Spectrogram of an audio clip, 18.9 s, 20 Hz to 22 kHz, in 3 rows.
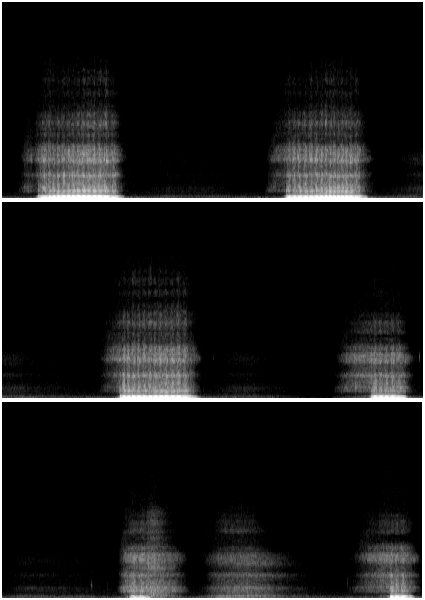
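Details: Sleeping Pug, a brachycephalic short-muzzled breed, snoring softly on a deck in rhythmic, rumbling, buzzy bursts, about 16 a minute: snoring in a brachycephalic dog.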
